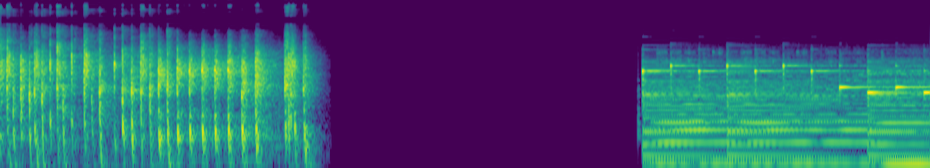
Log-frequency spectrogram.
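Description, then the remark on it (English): A fast, busy flurry of tap-dancing shoes clattering for about four seconds, then sudden silence, followed by steady music with sustained tones. “How many taps had he done already, and how many more taps were there to go?”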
